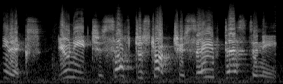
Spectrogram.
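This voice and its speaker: A woman's voice: high voice, animated, moderate pace, noisy background. A woman playing a bossy, scatterbrained, exasperated talking book in a comic sci-fi audio drama.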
